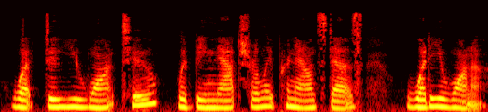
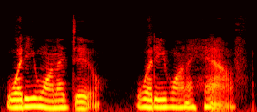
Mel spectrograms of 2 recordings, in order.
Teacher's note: What do you want to would be naturally pronounced as what do you wanna?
